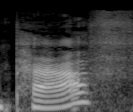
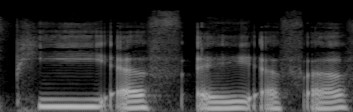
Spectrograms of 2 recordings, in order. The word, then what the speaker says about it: Pfaff: We should talk a little bit about Kristen Pfaff, and I hope I'm saying her name correctly. It's Pfaff, and I've always butchered it and said Pfaff, but that might not be right.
